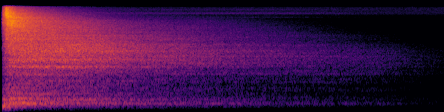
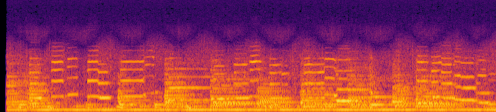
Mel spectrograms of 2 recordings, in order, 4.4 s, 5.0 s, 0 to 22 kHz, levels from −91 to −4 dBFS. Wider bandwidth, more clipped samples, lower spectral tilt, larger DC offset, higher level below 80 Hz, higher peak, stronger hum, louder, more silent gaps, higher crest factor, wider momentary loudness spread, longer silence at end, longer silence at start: first, 17.5 kHz vs 9.2 kHz; neither; second, 3 dB/octave vs -7.5 dB/octave; neither; second, under -90 dBFS vs -40 dBFS; first, 0 dBFS vs -4 dBFS; neither; second, -21 LUFS vs -17 LUFS; neither; first, 26 dB vs 12 dB; first, 28 LU vs 2 LU; first, 2.6 s vs 0 s; about the same, 0 s vs 0.05 s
